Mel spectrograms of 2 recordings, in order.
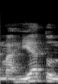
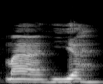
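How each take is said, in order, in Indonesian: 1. Kata itu berakhir dengan suku kata -tun. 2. Kata itu berakhir dengan bunyi h senyap. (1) "Jadi bukan mahiyatun tulisannya" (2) "tapi mahiyah disukun"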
